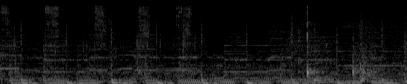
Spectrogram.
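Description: A ratchet clicks rhythmically while tightening the fork bolts on a dirt bike, giving rapid, close, repeated clicking strokes with a few sharper metallic knocks.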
